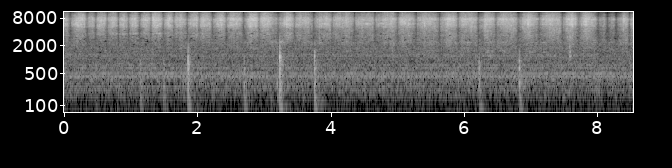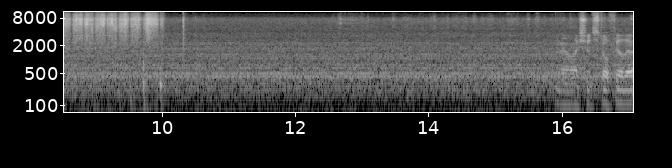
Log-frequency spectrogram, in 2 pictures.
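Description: A Bolo machete blade is sharpened flat on a 600 grit abrasive. Steady, close rubbing and grinding strokes run continuously for about ten seconds, then stop, leaving quiet room tone.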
